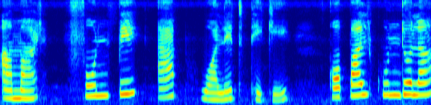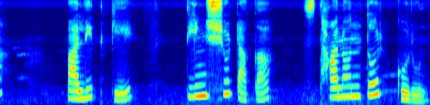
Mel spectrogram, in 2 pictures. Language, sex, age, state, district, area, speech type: Bengali, female, 18-30, West Bengal, Howrah, urban, read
